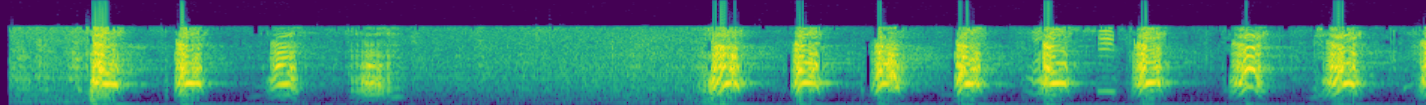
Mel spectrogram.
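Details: Black dog barking: a run of four short sharp barks, a pause of about a second and a half, then ten steady barks about every half second, with the upper range cut off as if by a low-quality recording.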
